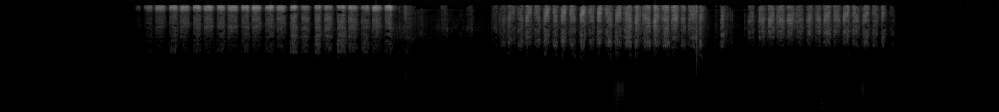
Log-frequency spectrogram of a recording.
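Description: Fine-grit sanding pad rubbing a small plastic model-kit part in quick, short back-and-forth strokes, smoothing it before priming. Quiet, in two spells: about three seconds of sanding starting two seconds in, a short pause, then about five seconds more.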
